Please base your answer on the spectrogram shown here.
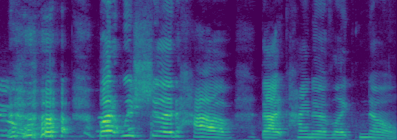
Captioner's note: laughing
